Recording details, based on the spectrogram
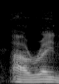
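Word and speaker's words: εἰρήνη: The word peace in the Greek is a little word, irene is a pronunciation of it.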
